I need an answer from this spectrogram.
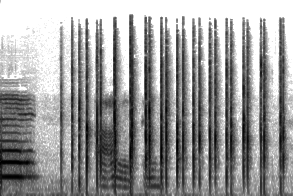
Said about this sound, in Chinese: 哇，我都舍不得停下我的掌声呢。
